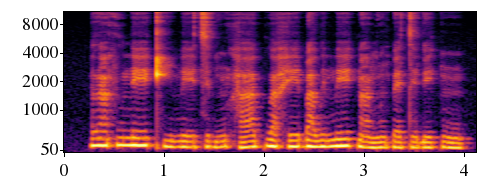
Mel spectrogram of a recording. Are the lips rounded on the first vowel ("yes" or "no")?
no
